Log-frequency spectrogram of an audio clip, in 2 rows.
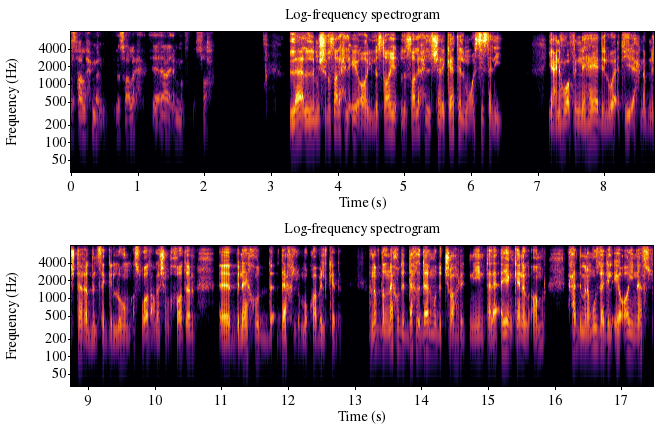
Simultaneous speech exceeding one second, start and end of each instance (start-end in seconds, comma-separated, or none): none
